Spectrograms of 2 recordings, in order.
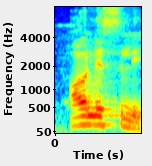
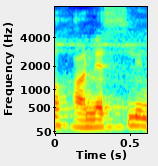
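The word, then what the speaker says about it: honestly: अब यहाँ पे देखिए, ईमानदारी से या ईमानदारी पूर्वक, तो उसको इंग्लिश में कैसे बोलेंगे, हॉनेस्टली, ऑनेस्टली, इसको हॉनेस्टली नहीं बोलते, ऑनेस्टली, ईमानदारी से, और ऑनेस्टली, ठीक है।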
